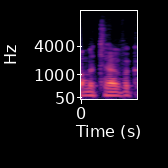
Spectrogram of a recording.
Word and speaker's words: Matovcik: Yeah, you can find me, Kyle Matovic, on Twitter.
